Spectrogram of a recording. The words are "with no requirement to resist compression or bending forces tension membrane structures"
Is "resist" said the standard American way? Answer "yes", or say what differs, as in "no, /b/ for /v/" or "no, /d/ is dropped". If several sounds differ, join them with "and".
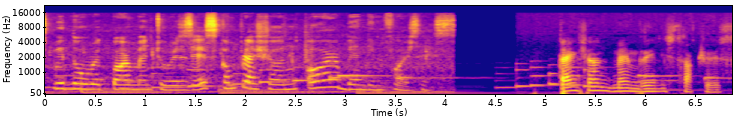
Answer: yes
